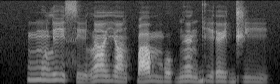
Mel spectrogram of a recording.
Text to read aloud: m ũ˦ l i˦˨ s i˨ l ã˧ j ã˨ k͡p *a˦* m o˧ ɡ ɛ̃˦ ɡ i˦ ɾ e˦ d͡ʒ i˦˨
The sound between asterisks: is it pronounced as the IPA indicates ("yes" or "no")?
no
